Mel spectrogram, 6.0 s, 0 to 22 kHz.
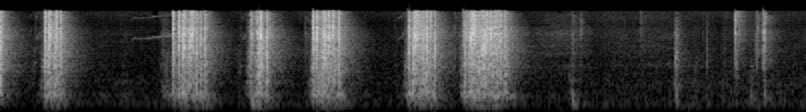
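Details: Hobbyking 1/5 scale nitro bike that won't start. Ratcheting starter pulls, then jerky stabs that stop dead as the clutch/drivetrain locks up, even at slow rotation, after the clutch spring ends were reconnected. Clutch should only engage at high revs; cause suspected, unconfirmed.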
